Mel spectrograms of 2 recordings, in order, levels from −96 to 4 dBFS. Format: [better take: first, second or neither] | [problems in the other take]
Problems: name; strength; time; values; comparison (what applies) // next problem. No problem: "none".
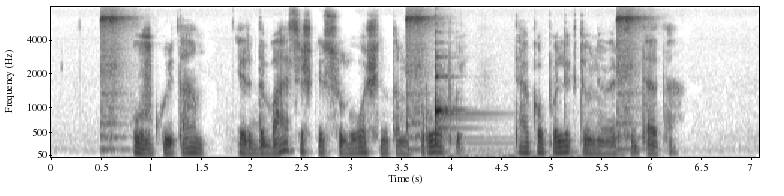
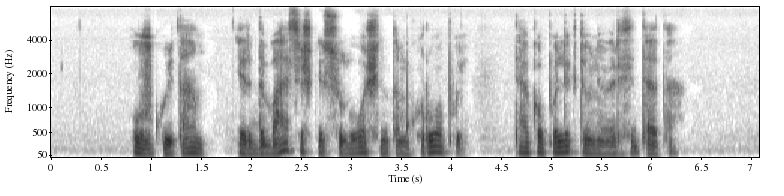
second | background sound (Bowed string instrument + Tambourine); 1 dB above the speech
